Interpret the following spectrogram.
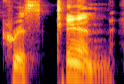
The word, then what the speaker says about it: Christynne: My name is actually pronounced Christynne, T-Y-N-N-E.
